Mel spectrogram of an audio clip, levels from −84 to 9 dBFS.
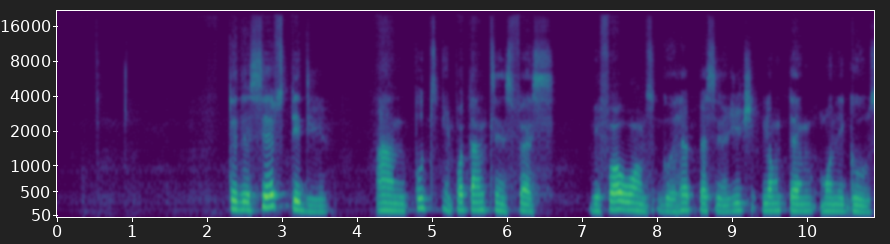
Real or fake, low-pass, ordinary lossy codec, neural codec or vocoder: fake; none; none; autoencoder, 48 kHz, 32 numbers a frame, DAC-VAE, trained on Japanese speech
